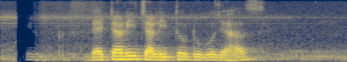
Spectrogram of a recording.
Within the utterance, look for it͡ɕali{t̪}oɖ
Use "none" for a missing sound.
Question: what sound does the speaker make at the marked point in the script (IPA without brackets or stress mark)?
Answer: t̪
